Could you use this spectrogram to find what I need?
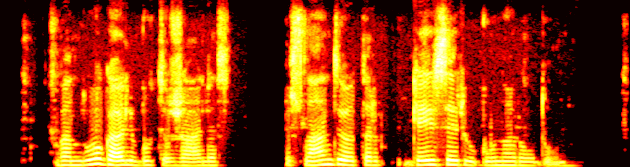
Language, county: Lithuanian, Marijampolė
